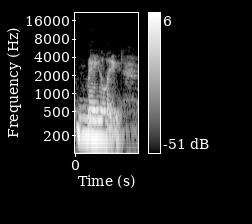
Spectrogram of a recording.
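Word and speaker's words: Maelie: that was sent in is melee spell m-a-e-l-i-e melee gorgeous breton rooted name meaning princess next i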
